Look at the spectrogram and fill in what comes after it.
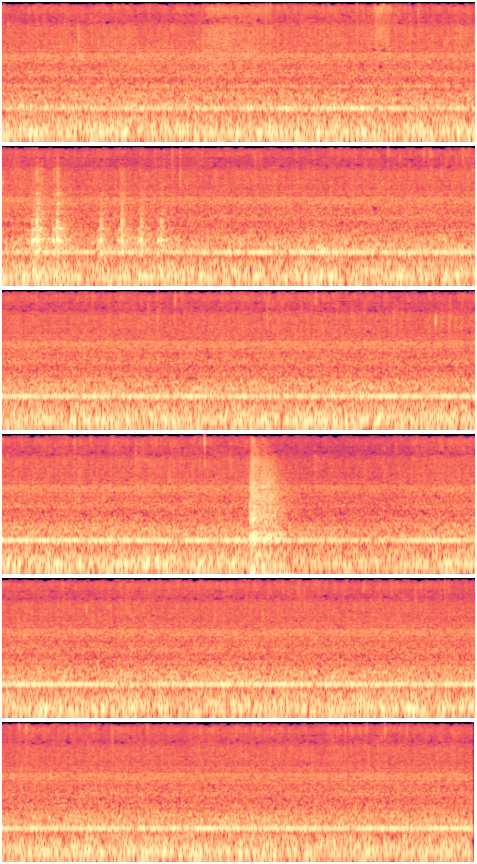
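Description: Chicken pieces cooking in a wok on a gas stove, a low sizzle under a steady machine hum. A few light knocks come about five seconds in, and a single louder knock about seventeen seconds in.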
